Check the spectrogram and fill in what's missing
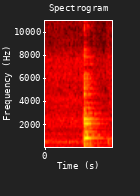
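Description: Okra drops into a pan of roasted tomato with a sudden loud sizzle that hisses on, then a smaller second sizzle follows, close and with no talking.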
